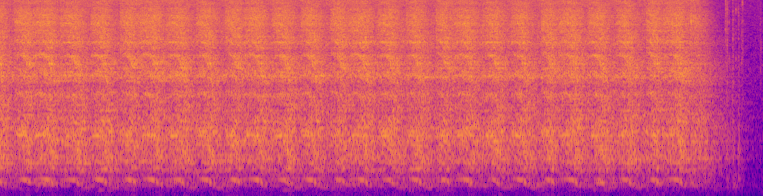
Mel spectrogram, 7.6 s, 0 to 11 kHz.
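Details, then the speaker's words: Peugeot 205 diesel (Nomad'raid 2024 car), cranked on the starter with the pump electrovalve disconnected: steady even compression beats, turns freely without binding; cranking noise sounds fairly correct. "il tourne il a pas bloqué déjà et le bruit il est plutôt correct"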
